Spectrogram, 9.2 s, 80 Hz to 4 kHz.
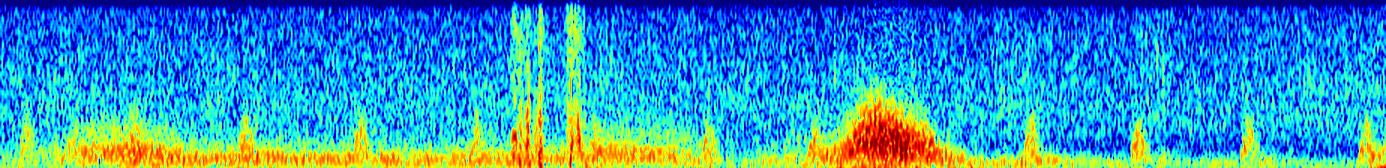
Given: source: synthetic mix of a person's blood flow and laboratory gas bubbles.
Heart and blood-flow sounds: Doppler ultrasound of blood flow; subclavian vein
3.39-3.66 s: bubbles
3.77-3.90 s: bubbles
From the record:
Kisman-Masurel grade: 212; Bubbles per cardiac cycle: several, 3 to 8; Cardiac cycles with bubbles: 1 to 10%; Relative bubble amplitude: moderate (0.250 to 0.450); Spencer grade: 1 (occasional bubble signal discernible with the cardiac motion signal, with majority of cardiac periods free of bubbles); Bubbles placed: anywhere in the cardiac cycle

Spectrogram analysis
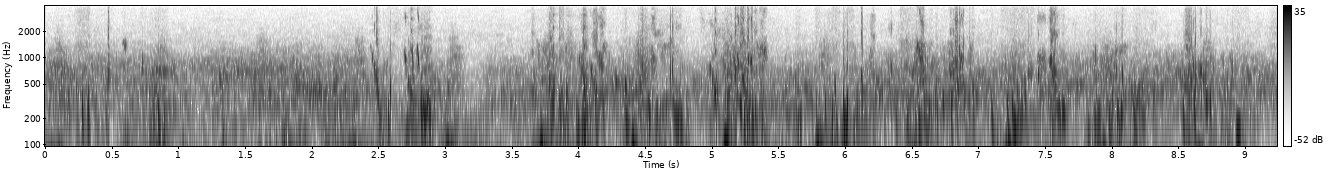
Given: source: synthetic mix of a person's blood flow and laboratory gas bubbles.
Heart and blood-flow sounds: Doppler ultrasound of blood flow; subclavian vein
0.10-0.52 s: bubbles
0.57-0.64 s: bubbles
0.71-0.94 s: bubbles
2.38-2.96 s: bubbles
3.64-4.25 s: bubbles
4.31-4.85 s: bubbles
4.95-5.43 s: bubbles
5.62-5.69 s: bubbles
5.76-6.26 s: bubbles
6.32-6.99 s: bubbles
7.04-7.69 s: bubbles
7.79-8.36 s: bubbles
8.50-9.03 s: bubbles
From the record:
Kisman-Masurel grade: 332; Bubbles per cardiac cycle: rolling drumbeat, 9 or more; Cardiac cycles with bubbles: 50 to 99%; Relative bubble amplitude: moderate (0.250 to 0.450); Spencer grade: 3 (all of the cardiac periods contain showers or single bubble signals, but not dominating or overriding the cardiac motion signals); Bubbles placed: anywhere in the cardiac cycle

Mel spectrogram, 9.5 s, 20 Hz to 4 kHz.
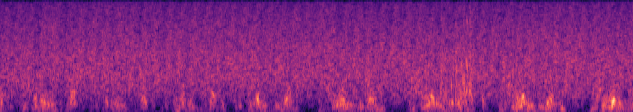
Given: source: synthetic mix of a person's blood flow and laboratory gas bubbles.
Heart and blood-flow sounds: Doppler ultrasound of blood flow; precordium
6.58-7.27 s: bubbles
7.66-7.72 s: bubbles
From the record:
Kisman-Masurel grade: 211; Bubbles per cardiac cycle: several, 3 to 8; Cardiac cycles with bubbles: 1 to 10%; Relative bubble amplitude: barely perceptible (0.100 to 0.250); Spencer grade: 1 (occasional bubble signal discernible with the cardiac motion signal, with majority of cardiac periods free of bubbles); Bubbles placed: only in the low amplitude regions of the cardiac cycle

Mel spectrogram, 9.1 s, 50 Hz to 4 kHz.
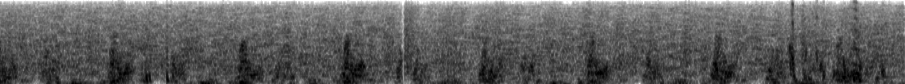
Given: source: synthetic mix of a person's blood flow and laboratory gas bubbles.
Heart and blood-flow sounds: Doppler ultrasound of blood flow; precordium
1.17-1.28 s: bubbles
1.40-1.55 s: bubbles
1.65-1.80 s: bubbles
7.74-7.82 s: bubbles
7.87-8.02 s: bubbles
8.04-8.29 s: bubbles
8.41-8.88 s: bubbles
From the record:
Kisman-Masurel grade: 223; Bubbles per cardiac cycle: several, 3 to 8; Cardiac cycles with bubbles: 10 to 50%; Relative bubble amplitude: loud (0.450 to 0.775); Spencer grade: 2 (many but less than half of the cardiac periods contain bubble signals, singularly or in groups); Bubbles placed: anywhere in the cardiac cycle

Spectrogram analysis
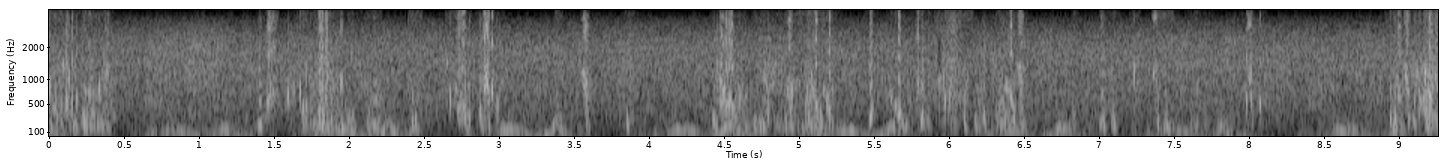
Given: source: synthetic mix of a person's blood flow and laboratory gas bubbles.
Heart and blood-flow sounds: Doppler ultrasound of blood flow; precordium
0.00-0.48 s: bubbles
1.36-2.23 s: bubbles
2.39-2.52 s: bubbles
2.64-3.04 s: bubbles
3.37-3.45 s: bubbles
3.54-3.63 s: bubbles
3.83-3.94 s: bubbles
4.40-5.28 s: bubbles
5.44-5.54 s: bubbles
5.58-6.54 s: bubbles
6.82-6.87 s: bubbles
7.00-7.15 s: bubbles
7.20-7.28 s: bubbles
7.36-7.50 s: bubbles
7.57-7.74 s: bubbles
7.95-8.12 s: bubbles
8.90-9.26 s: bubbles
From the record:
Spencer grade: 4 (maximum detectable bubble signal sounding continuously throughout systole and diastole of every cardiac period, and overriding the amplitude of the normal cardiac signals); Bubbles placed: only in the low amplitude regions of the cardiac cycle

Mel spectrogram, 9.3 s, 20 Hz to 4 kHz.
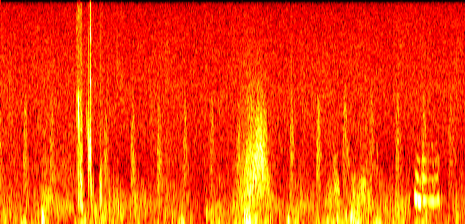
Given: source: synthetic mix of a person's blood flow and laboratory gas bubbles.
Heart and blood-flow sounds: Doppler ultrasound of blood flow; subclavian vein
1.52-1.69 s: bubbles
1.72-1.86 s: bubbles
1.97-2.05 s: bubbles
From the record:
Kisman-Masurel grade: 213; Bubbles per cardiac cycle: several, 3 to 8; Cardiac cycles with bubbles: 1 to 10%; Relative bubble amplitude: loud (0.450 to 0.775); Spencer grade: 1 (occasional bubble signal discernible with the cardiac motion signal, with majority of cardiac periods free of bubbles); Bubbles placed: anywhere in the cardiac cycle

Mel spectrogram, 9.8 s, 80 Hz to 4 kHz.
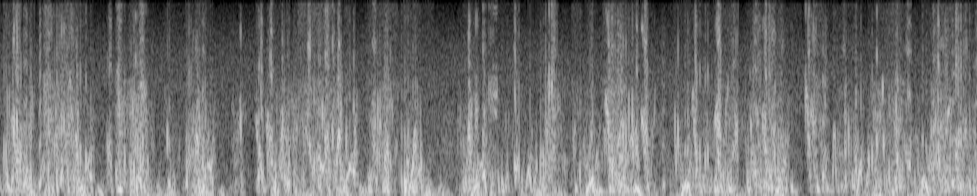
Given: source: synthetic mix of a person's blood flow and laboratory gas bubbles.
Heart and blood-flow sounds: Doppler ultrasound of blood flow; precordium
0.00-0.91 s: bubbles
1.05-1.56 s: bubbles
1.64-2.10 s: bubbles
2.28-2.52 s: bubbles
2.54-3.40 s: bubbles
3.43-3.51 s: bubbles
3.65-4.34 s: bubbles
4.58-5.23 s: bubbles
5.37-5.69 s: bubbles
5.71-5.84 s: bubbles
5.88-6.57 s: bubbles
6.62-7.38 s: bubbles
7.44-8.62 s: bubbles
8.68-9.19 s: bubbles
9.27-9.78 s: bubbles
From the record:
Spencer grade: 4 (maximum detectable bubble signal sounding continuously throughout systole and diastole of every cardiac period, and overriding the amplitude of the normal cardiac signals); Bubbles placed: anywhere in the cardiac cycle

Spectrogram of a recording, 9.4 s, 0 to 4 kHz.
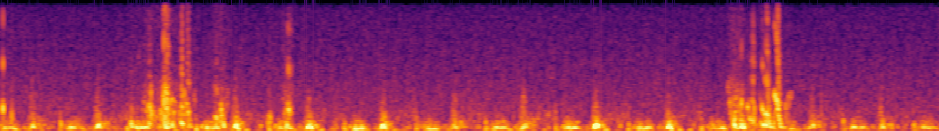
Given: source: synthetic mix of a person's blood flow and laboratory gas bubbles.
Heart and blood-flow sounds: Doppler ultrasound of blood flow; precordium
0.00-0.07 s: bubbles
0.10-0.14 s: bubbles
1.27-1.96 s: bubbles
2.12-2.29 s: bubbles
2.66-2.73 s: bubbles
2.82-2.94 s: bubbles
7.27-7.92 s: bubbles
From the record:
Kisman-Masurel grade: 222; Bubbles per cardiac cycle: several, 3 to 8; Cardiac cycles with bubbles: 10 to 50%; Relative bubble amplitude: moderate (0.250 to 0.450); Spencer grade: 2 (many but less than half of the cardiac periods contain bubble signals, singularly or in groups); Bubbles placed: anywhere in the cardiac cycle

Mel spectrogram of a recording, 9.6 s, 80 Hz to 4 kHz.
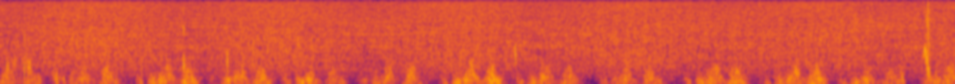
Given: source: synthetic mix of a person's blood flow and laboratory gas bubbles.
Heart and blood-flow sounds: Doppler ultrasound of blood flow; precordium
0.04-0.32 s: bubbles
0.54-0.60 s: bubbles
1.81-1.89 s: bubbles
2.25-2.31 s: bubbles
5.11-5.19 s: bubbles
5.39-5.47 s: bubbles
8.99-9.07 s: bubbles
9.22-9.39 s: bubbles
From the record:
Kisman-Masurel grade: 123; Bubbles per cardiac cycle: 1 to 2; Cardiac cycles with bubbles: 10 to 50%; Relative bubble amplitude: loud (0.450 to 0.775); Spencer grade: 2 (many but less than half of the cardiac periods contain bubble signals, singularly or in groups); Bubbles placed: anywhere in the cardiac cycle

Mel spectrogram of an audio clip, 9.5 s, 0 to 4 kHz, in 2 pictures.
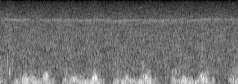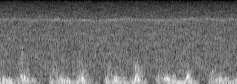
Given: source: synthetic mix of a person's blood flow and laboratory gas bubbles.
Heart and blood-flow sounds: Doppler ultrasound of blood flow; precordium
0.00-0.02 s: bubbles
0.12-0.28 s: bubbles
From the record:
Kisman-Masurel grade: 222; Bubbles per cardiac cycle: several, 3 to 8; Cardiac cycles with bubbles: 10 to 50%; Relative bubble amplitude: moderate (0.250 to 0.450); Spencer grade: 2 (many but less than half of the cardiac periods contain bubble signals, singularly or in groups); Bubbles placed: only in the low amplitude regions of the cardiac cycle

